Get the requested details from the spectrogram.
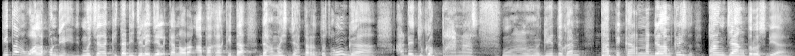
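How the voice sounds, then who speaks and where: A male pastor with a Batak-tinged Indonesian accent preaching a sermon to a congregation, joking and swinging between loud emphasis and quiet asides. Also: high voice, fairly quick, hardly any pauses. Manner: often addresses the congregation as "saudara". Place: church before a congregation.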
